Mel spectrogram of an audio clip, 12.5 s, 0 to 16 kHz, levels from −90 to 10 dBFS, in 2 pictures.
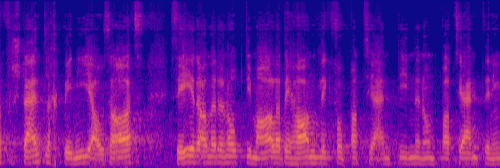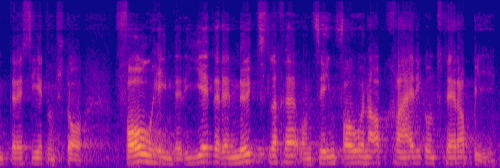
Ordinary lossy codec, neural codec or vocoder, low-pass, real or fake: Opus, 32 kbps; vocoder, 44.1 kHz, 128 mel bands, Pupu-Vocoder; 14.4 kHz; fake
